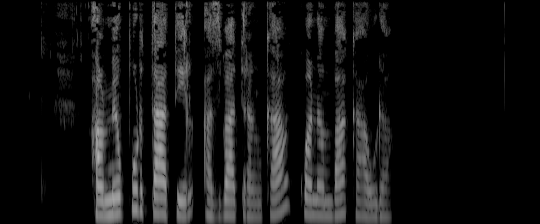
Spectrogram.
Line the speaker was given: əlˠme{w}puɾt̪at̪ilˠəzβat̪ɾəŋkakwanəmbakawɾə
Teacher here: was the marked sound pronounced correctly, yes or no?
yes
